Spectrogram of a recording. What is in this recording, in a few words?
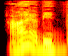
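"3aabid" male, Arabic; عَابِد; アービド; 崇拝する者、崇拝者、しもべ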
